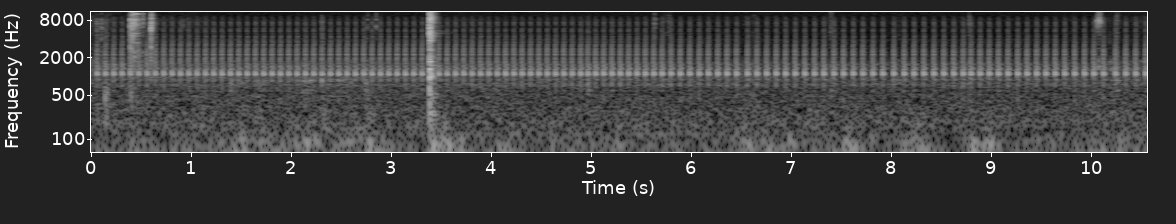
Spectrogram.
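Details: General Electric KL-70 AM/SW radio after cleaning the push-button assembly switches: sharp, even ticking at about eight clicks a second through the set's hiss, like a woodpecker; an abnormal ticking noise, cause unknown.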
